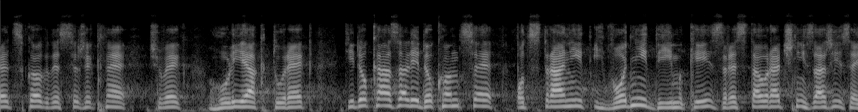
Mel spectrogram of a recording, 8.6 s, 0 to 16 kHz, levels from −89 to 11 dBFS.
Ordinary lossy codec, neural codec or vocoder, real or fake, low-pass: Opus, 32 kbps; codec, 16 kHz, 16 kbps, FunCodec, trained on Chinese and English, 50 frames a second; fake; 7.2 kHz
